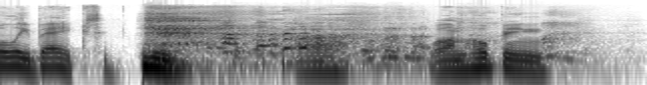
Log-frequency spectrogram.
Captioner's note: audience laughing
